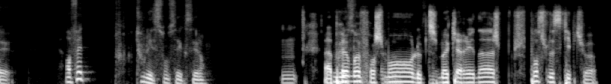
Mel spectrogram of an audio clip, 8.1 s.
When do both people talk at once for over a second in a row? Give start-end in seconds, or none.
4.4-5.9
